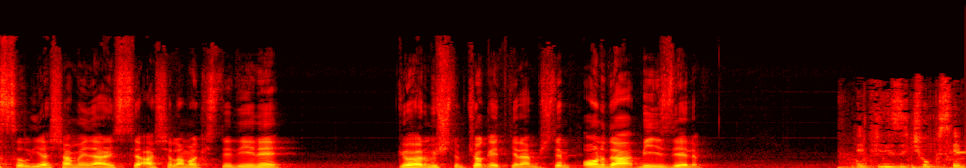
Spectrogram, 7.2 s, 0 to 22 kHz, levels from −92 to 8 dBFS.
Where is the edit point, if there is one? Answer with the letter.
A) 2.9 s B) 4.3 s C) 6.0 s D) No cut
B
